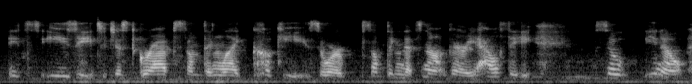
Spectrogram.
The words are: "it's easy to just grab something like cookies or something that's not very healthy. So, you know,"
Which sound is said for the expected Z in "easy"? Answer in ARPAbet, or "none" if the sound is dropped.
Z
